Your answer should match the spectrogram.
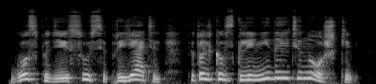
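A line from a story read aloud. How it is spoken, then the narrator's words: Whisper. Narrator (Russian): один из ординарцев шепнул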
